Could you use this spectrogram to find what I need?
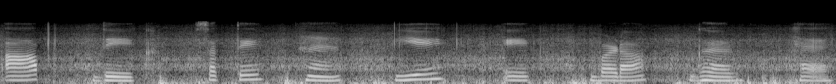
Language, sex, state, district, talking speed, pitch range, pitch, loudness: Hindi, female, Chandigarh, Chandigarh, 65 wpm, 175-200 Hz, 185 Hz, -17 LUFS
